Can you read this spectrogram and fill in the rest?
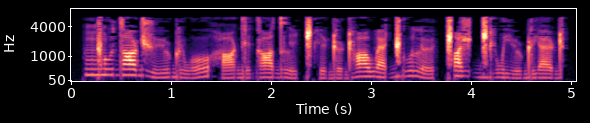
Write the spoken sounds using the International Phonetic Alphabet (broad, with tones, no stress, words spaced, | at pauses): ŋ͡ǁu˥dɑː˥ɖ ʒyː˩˧ ɖy˩woː˧˥ hɑ˩˧ɡe˩˧ɡɑː˧d li˩ǁʰi˩ɖɯ˩ ɖʱɑ˥wæ˧ɡ͡ǁu˥ lø˩˧ ǁɑ˥ʒ ɡ͡ǁi˧wjyː˩˧ɖ jæ˧ɖ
